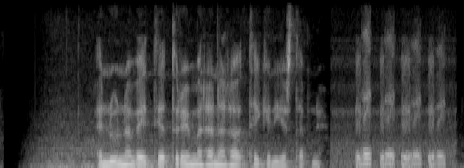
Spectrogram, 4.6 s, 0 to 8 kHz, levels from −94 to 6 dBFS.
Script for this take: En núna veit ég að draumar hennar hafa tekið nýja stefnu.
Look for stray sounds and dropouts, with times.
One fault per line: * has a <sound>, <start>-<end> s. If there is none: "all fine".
* has a laugh, 3.6-4.5 s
